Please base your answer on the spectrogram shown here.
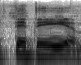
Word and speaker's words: Debye: zero correlation length the so called Debye maths excuse me Divya math all my Dutch friends always tell me I'm saying it wrong we already saw that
